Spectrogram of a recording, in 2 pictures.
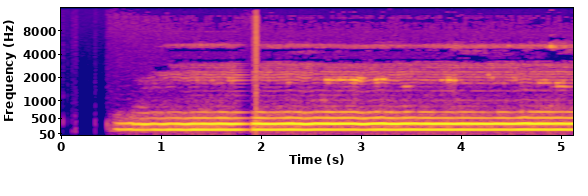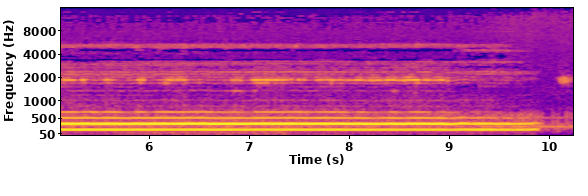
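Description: group humming on exhale

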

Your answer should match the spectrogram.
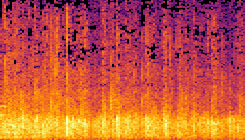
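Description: audience clapping

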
